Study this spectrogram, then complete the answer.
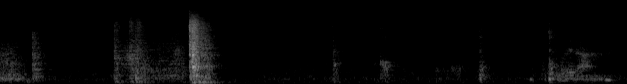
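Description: A craft-table drawer slides open, followed by a sequence of scattered knocks, taps and rustles as items inside are rummaged through, close and fairly quiet, with brief murmured talk in between.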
